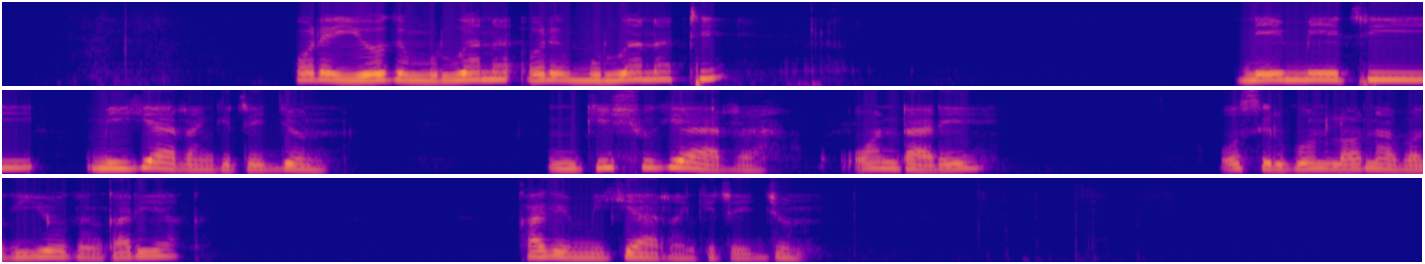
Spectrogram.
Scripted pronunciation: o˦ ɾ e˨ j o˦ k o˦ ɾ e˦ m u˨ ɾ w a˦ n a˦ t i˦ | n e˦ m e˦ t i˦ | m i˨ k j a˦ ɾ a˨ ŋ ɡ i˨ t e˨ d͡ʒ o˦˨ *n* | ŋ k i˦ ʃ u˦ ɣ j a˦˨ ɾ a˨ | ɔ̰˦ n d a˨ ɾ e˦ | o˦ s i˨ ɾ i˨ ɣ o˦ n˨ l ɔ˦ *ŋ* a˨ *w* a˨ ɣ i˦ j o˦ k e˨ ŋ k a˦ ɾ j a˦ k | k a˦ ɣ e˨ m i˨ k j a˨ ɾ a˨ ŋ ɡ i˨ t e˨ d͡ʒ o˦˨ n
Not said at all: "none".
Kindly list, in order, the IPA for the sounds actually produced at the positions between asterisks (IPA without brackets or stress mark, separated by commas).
n, n, β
